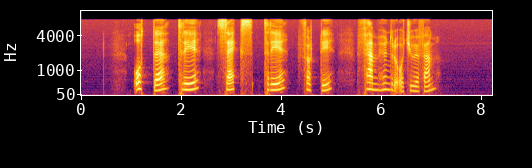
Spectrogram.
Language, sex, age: Norwegian, female, 56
